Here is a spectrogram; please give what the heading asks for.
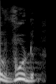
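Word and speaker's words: would: और यहीं पर हमारा अगर डब्लू ओ यू एल डी लिखा मिल जाता तो उसे पढ़ते वुड अगर एस एच ओ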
